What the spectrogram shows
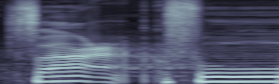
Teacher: Huruf fu kita panjangkan 2 harokat karena terdapat waw sukun di depannya.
